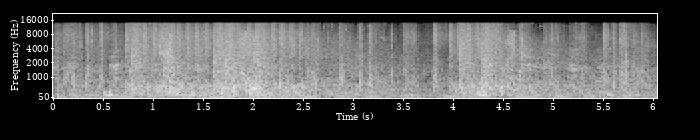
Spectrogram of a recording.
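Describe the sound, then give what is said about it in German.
Rapid gunfire in a shootout, loud and dense, with bursts of shots crowding together almost without pause for the whole stretch. “Sie haben eine Pistole dabei? Ja, warum zum Teufel schießen Sie nicht einfach zurück?”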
